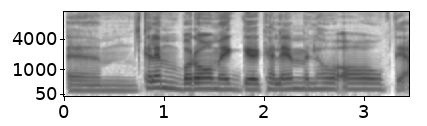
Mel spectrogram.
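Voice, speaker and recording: The background is silent and the recording very clean as a woman speaks in a medium pitch. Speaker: content creator. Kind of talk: personal monologue. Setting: studio. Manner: loud; halting.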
